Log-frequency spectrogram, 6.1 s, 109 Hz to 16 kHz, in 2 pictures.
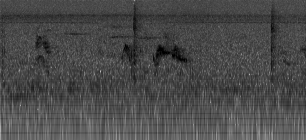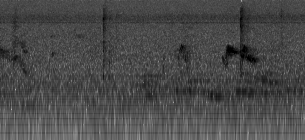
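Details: Red-whiskered bulbul ('devil-face' type) singing on 22 September 2018 while being trapped with a decoy bird: soft, fairly distant chirpy warbled phrases repeated every second or two, with sharp clicks and steady background hiss.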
